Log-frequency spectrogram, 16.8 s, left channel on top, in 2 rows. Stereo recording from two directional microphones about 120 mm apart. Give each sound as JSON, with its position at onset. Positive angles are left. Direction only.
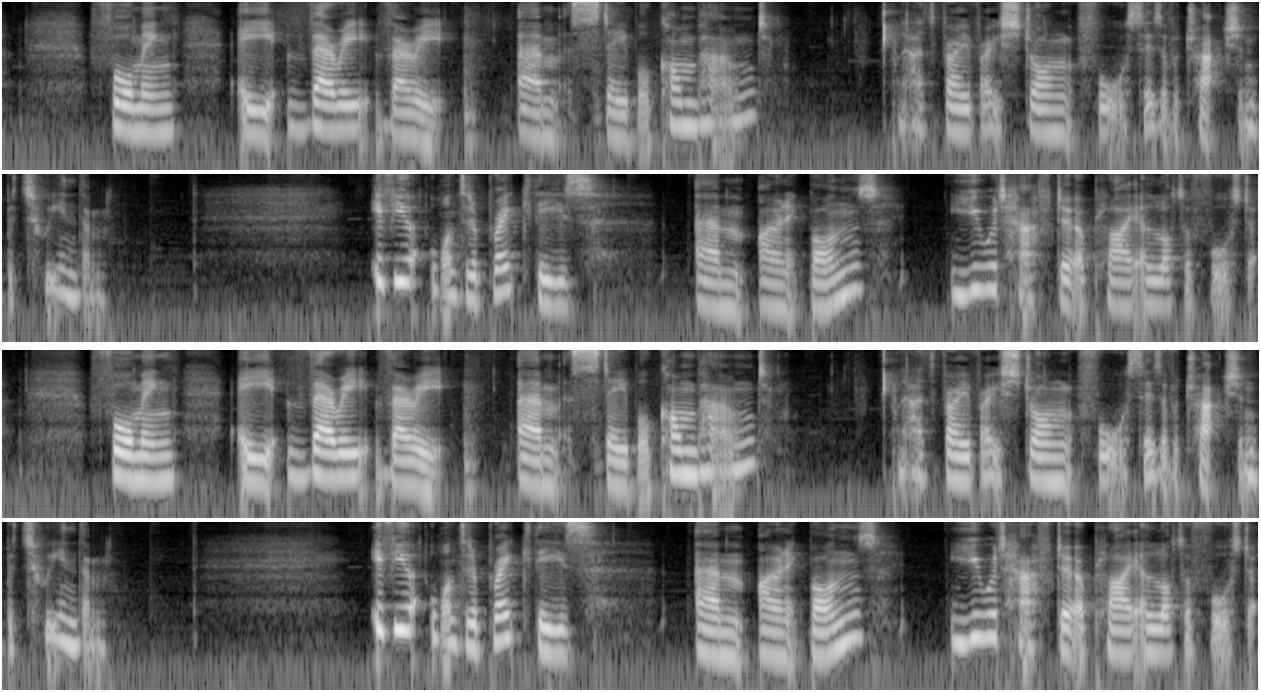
{"t": 0.1, "sound": "speech", "side_deg": -30}
{"t": 9.6, "sound": "a sound", "side_deg": -30}
{"t": 11.3, "sound": "a woman's voice", "side_deg": -25}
